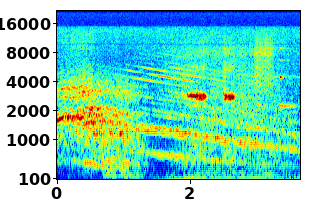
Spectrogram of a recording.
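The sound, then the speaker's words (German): A horse whinnies in the middle of a big city, a high harmonic cry sliding steadily downward over a few seconds, loud and continuous against dense background noise. “Wir hören die Pferde mitten in der großen Stadt, weil sie Reste des Unmittelbaren sind.”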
